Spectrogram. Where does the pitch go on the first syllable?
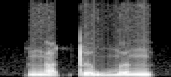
low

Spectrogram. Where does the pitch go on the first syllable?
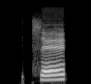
rising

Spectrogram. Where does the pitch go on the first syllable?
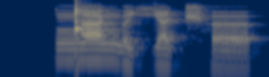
high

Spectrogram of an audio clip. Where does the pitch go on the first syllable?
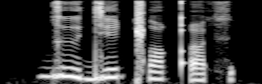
falling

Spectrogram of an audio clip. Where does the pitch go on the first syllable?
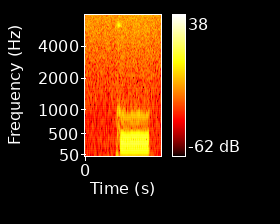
high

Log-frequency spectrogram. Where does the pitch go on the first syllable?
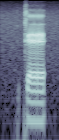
low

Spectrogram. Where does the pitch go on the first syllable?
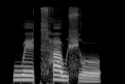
high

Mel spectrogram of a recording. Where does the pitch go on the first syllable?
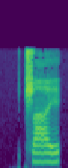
high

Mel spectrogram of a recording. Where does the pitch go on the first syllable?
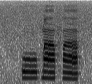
low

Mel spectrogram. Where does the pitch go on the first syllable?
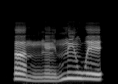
falling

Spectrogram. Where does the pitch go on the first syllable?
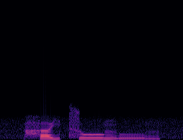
high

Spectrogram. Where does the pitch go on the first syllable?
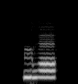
high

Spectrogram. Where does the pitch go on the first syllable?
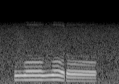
high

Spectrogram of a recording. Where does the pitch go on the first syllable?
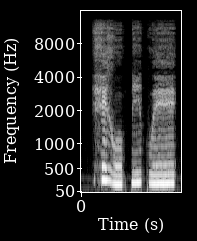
high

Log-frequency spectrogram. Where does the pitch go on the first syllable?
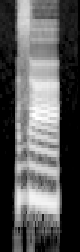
low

